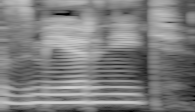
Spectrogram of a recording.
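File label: "zmierniť", Slovak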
